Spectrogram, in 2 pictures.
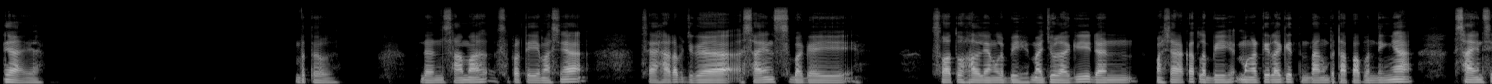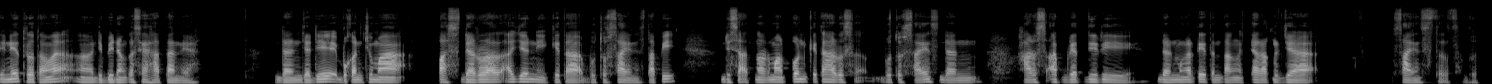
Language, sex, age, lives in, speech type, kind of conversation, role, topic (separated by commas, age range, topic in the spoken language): Indonesian, male, 20-24, Indonesia, conversation, unstructured, none, Apa peran sains dalam mengatasi pandemi?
